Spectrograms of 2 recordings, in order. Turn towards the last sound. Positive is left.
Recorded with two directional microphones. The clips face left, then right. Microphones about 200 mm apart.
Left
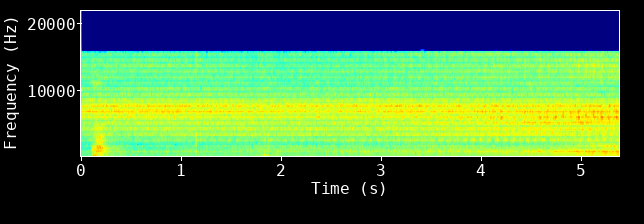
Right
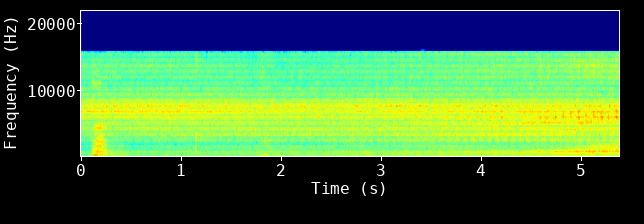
turn(degrees=20)  # may be behind; listen again after turning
